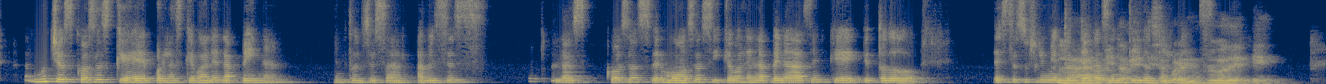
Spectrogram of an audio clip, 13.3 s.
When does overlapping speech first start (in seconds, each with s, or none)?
10.5 s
